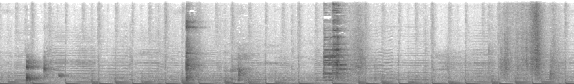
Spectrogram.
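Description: Background music with a steady beat, over which a kitchen knife clinks sharply against a hard countertop four times as it is pressed through rolled dough, the last clink as the knife is set down near the end.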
